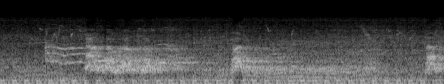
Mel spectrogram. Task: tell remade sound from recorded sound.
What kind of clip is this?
recorded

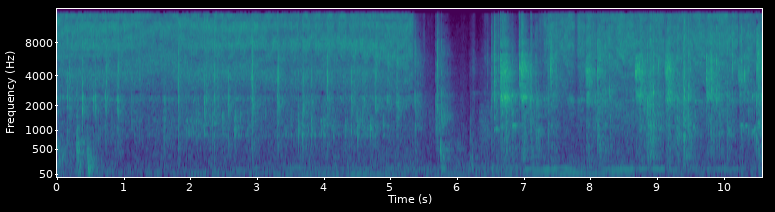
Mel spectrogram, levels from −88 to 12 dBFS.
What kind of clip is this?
remade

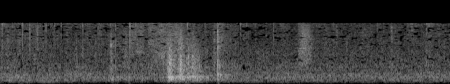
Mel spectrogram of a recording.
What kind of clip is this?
recorded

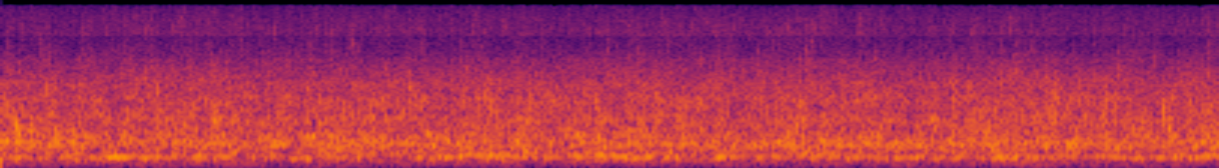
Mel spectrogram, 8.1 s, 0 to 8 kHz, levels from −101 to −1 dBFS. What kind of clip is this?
recorded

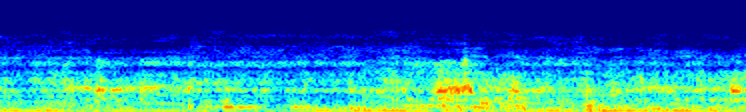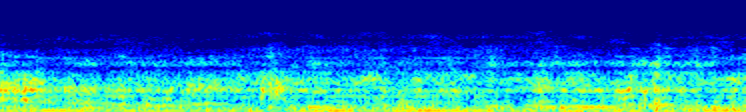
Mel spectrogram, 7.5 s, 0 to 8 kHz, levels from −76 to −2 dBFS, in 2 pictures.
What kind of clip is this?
remade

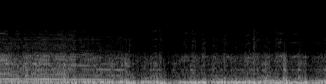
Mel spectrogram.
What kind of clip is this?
recorded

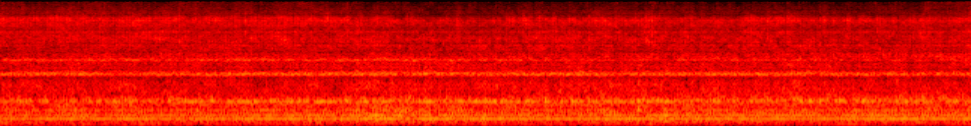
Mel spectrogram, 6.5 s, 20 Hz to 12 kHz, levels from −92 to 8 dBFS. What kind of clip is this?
remade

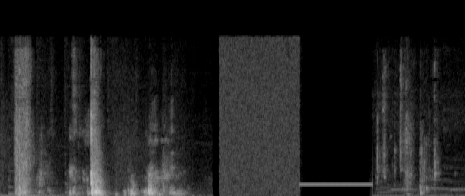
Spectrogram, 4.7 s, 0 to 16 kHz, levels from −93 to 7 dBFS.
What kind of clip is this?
recorded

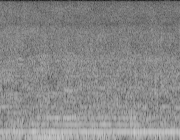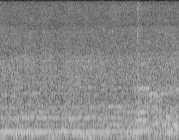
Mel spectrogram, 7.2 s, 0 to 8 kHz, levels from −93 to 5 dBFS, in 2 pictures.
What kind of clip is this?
remade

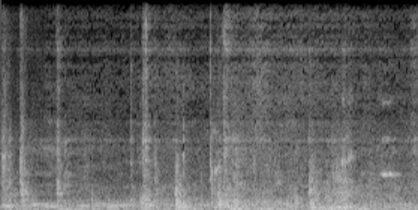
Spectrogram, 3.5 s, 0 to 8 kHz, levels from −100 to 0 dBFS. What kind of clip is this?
remade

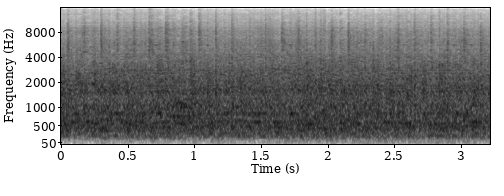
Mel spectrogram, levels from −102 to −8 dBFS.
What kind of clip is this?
remade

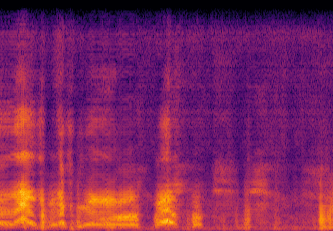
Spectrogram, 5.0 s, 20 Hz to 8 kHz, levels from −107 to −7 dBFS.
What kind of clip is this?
remade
